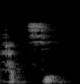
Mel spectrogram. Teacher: 티읕 다음에 이 형식 형태소인 이가 왔기 때문에 t는 치로 바뀝니다. 같이 티읕이 치읒으로 바뀝니다.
